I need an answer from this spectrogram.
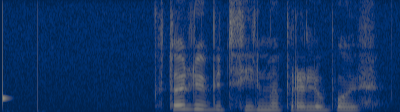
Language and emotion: Russian, neutral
